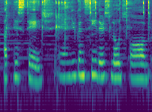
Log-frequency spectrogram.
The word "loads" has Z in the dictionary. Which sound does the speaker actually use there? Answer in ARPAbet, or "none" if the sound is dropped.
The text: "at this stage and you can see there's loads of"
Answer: S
